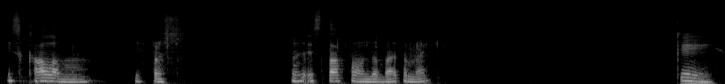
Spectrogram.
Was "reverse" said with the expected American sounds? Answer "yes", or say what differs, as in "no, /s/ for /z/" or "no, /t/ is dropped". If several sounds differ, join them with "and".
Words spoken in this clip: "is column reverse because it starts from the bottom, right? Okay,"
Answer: no, /f/ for /v/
